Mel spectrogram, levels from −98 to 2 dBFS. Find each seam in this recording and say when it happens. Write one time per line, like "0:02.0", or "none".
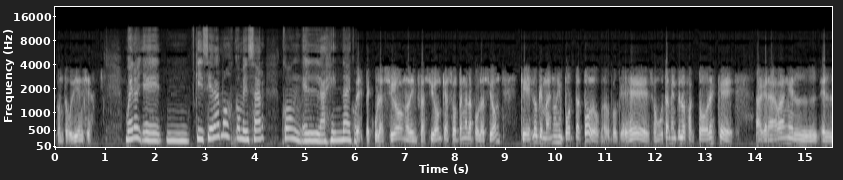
none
